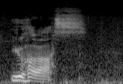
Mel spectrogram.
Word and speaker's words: Ujarrás: so very interesting also correction uas Accent on the last syllable um but of course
